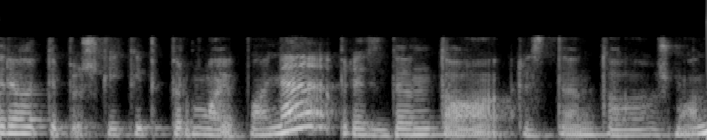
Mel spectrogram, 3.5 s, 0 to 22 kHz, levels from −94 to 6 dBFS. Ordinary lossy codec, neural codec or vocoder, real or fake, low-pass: MP3, 96 kbps; none; real; 7.2 kHz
